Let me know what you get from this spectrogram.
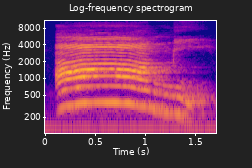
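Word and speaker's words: ami: say prank in french the word is army my mom says you say it like this on me i love french everything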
